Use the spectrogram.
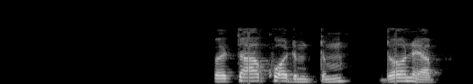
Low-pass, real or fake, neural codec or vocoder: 5.4 kHz; real; none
